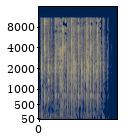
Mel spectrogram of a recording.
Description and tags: Spray Can Rattle 2
Spray Paint Can Rattle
